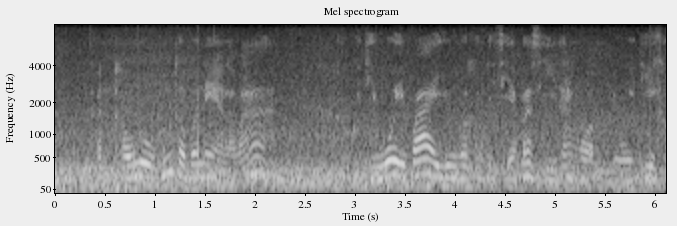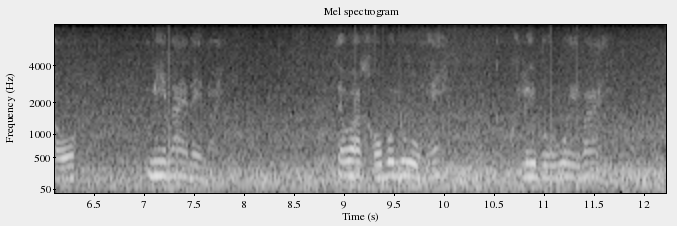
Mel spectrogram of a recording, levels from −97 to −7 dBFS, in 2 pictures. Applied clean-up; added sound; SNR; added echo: none; Waves, surf; 2 dB; none.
